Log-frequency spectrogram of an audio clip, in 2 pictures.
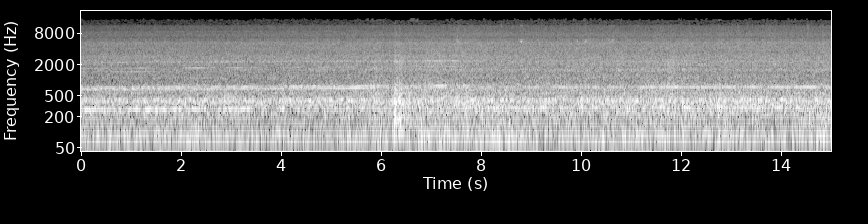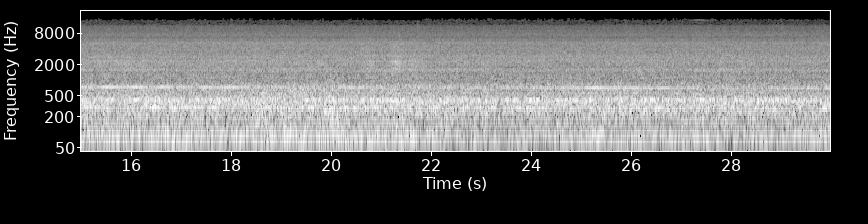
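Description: Hankyu electric train running between stations, heard inside the passenger car: a steady rumble of wheels on rail with a hum held over it, and a single knock about six seconds in.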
